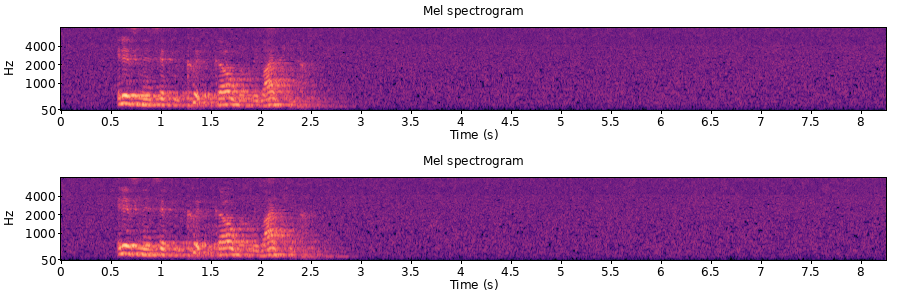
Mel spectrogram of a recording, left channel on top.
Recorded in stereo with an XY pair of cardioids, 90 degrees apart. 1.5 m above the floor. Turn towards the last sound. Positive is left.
turn(degrees=20)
